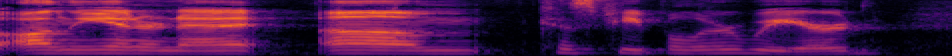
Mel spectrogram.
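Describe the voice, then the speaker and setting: A woman speaks loudly at a medium pitch. The recording is very clean with a silent background. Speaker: game streamer. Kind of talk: casual chat.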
